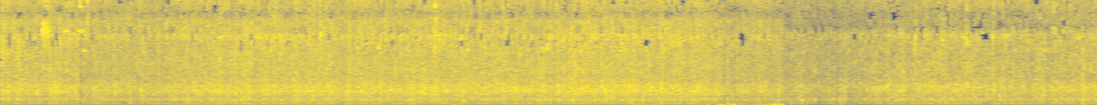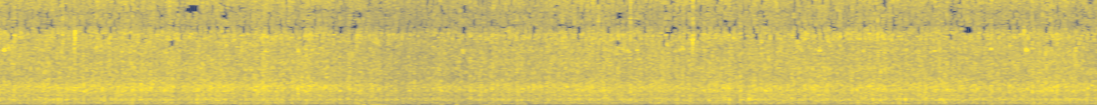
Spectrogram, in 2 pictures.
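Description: Steady rain falling, a constant even hiss. A few brief low thumps break in about six, ten and twenty seconds in, the loudest around ten seconds.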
